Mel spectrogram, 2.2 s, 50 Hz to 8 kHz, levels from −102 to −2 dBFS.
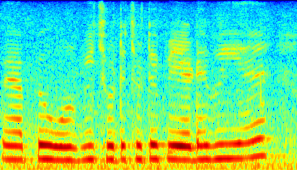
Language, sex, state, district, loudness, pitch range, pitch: Hindi, female, Uttar Pradesh, Shamli, -13 LUFS, 235-250 Hz, 240 Hz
